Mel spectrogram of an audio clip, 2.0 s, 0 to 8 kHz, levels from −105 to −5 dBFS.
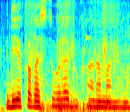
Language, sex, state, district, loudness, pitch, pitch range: Telugu, male, Telangana, Nalgonda, -15 LUFS, 155 Hz, 145-170 Hz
